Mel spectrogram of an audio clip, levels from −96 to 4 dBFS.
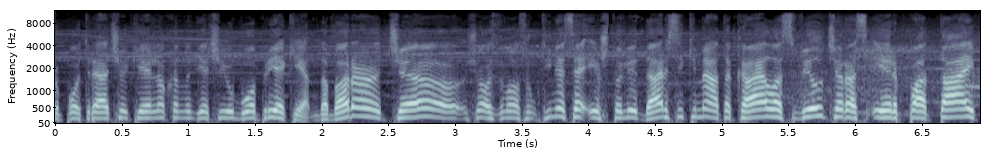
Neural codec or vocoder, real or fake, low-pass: none; real; 10.8 kHz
